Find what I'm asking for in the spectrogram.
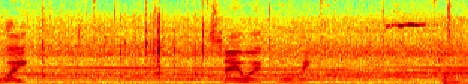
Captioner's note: sirens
